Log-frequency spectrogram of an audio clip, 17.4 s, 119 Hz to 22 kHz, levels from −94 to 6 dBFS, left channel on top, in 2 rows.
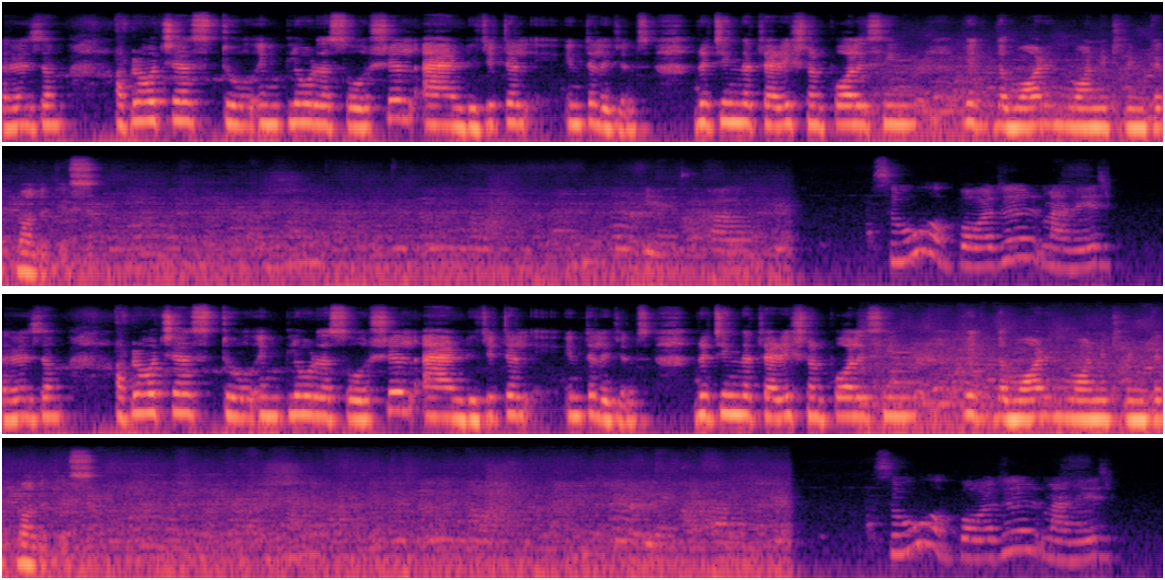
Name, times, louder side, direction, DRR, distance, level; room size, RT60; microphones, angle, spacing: voice 1, 0.0-9.4, right 1 dB, ahead, 0.3 m, -23 dB
sound 1, 6.4-14.6, right 2 dB, 60° right, 1.0 m, -37 dB
voice 2, 13.4-14.4 15.3-17.0, left 1 dB, 50° left, 1.2 m, -36 dB
13.5 x 5.9 x 2.3 m
head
